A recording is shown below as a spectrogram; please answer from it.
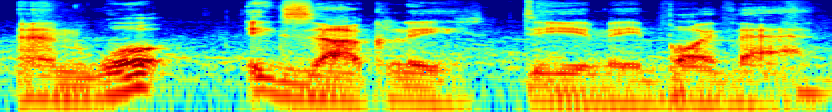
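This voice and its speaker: Guy doing a nasty gruff villager thug, deep and really sharp, menacing, bit of music behind. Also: lively intonation, unhurried, heavily acted. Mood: menacing anger. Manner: gruff, foul-mouthed, menacing. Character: surly, bitter, crude male village thug.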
